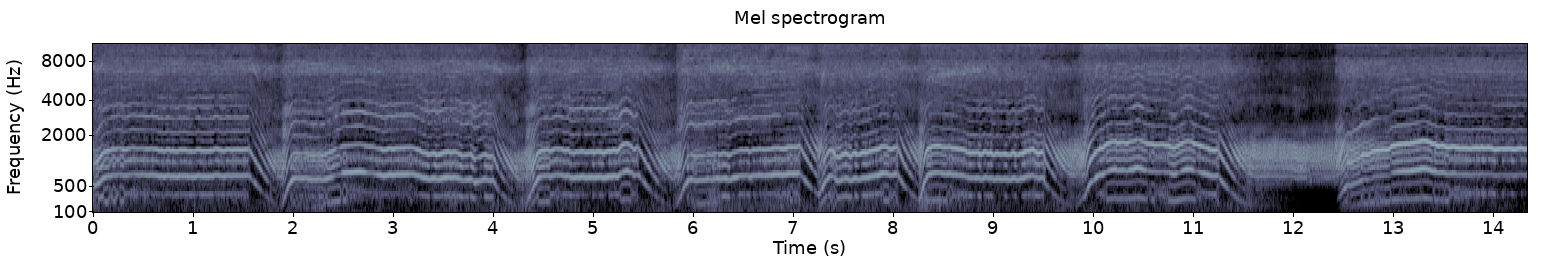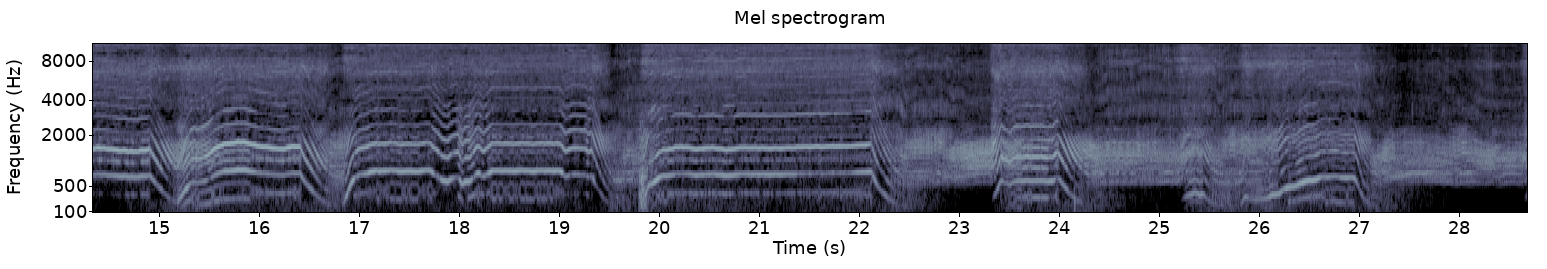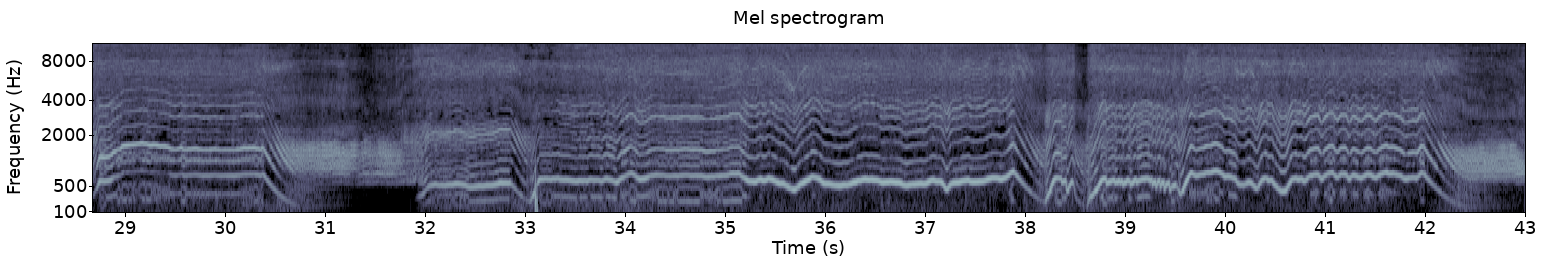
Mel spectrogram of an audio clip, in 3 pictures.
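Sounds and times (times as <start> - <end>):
chainsaw cutting into log: 0.0 - 43.0.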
